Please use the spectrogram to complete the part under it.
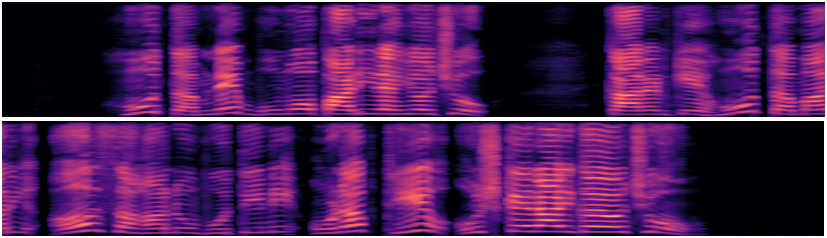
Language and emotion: Gujarati, angry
